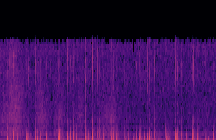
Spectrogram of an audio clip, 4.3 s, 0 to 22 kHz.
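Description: A round, flat, solid cork trivet about 20 cm across is held upright in both hands and tapped and scratched with fingertips and short nails. It gives a fast, irregular run of soft, dull taps that die away almost instantly, with light scratchy brushing between them. A faint, steady low hum runs underneath throughout.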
